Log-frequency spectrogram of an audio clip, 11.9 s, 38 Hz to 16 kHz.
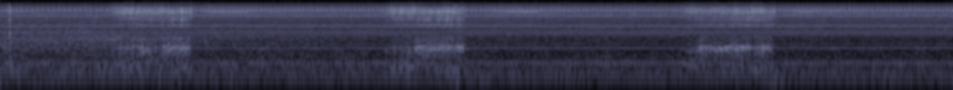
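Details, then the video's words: Chunk, an 11-week-old English Bulldog puppy, snoring loudly like an old man: three long rasping snores, each about a second long, spaced roughly every three and a half seconds over a steady background hum. "Chunk the snoring English Bulldog"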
